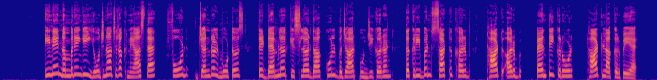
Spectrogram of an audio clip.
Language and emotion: Dogri, neutral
